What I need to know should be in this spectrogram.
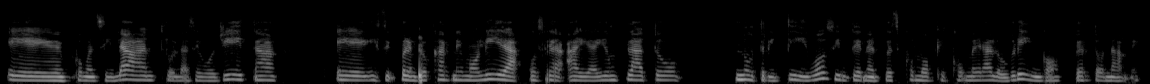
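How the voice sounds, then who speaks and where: A woman's voice: medium pitch, dry recording. A woman with a Colombian paisa accent, co-hosting a podcast and explaining food habits in a chatty, easygoing way. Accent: Colombian paisa (Antioquia). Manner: chatty, explanatory, laughs easily. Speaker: co-host, nutrition specialist. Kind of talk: casual podcast conversation.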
